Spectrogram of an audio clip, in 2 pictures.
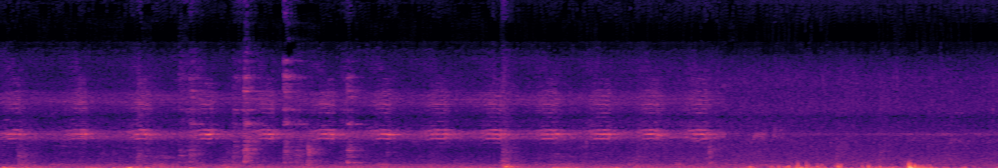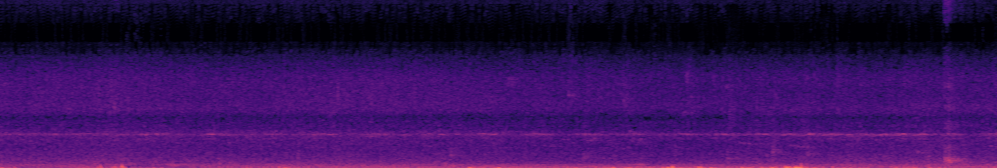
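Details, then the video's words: Insect calling by day in windy weather: a thin, high buzz pulsing in quick regular beats for about seven seconds, then thinning to a faint steady trill under low rumbling wind gusts and occasional soft thumps. "Wind and Insects"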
